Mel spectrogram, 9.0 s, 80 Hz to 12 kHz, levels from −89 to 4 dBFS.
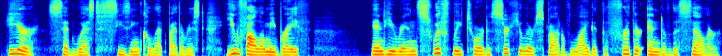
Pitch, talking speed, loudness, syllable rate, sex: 185 Hz, 195 wpm, -22 LUFS, 5.2 syllables/s, female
